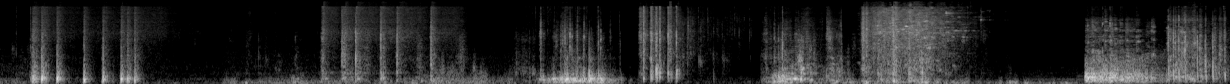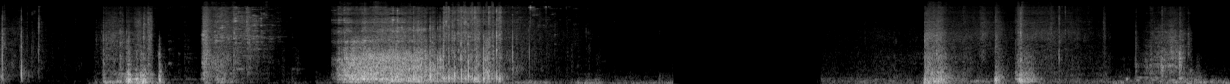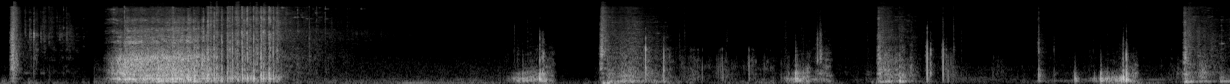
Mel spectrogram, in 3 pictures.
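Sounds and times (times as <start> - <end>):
glass bottle shattering: 8.6 - 10.0, 14.3 - 15.3, 24.8 - 25.5.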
